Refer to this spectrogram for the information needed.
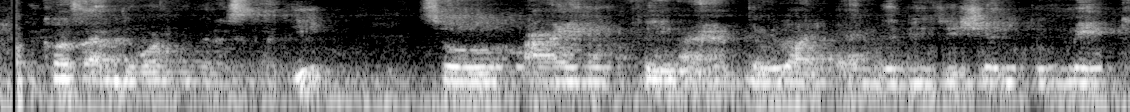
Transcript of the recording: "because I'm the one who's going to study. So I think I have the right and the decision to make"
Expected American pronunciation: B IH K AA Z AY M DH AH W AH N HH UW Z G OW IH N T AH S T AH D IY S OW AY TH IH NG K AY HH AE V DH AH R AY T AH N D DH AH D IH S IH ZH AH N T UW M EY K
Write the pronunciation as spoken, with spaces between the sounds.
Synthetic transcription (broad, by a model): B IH K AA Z AY M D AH W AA N HH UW G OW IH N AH S T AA D IY S OW AY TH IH NG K AY HH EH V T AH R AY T AH N D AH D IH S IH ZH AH N T UW M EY K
